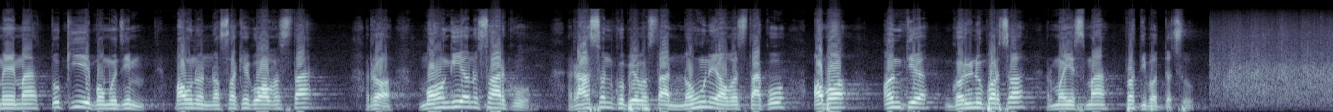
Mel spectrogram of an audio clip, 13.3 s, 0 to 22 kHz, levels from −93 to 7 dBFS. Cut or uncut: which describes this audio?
cut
